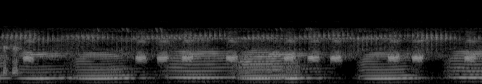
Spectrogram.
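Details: A few frogs trade loud, bleating croaks, each call a slightly wavering nasal note lasting under a second, given back to back.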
